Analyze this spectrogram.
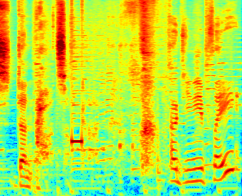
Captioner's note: beep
